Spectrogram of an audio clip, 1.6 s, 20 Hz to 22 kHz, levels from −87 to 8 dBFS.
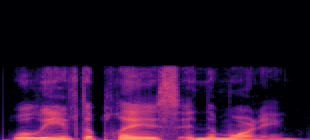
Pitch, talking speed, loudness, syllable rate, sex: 215 Hz, 270 wpm, -16 LUFS, 6.9 syllables/s, female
